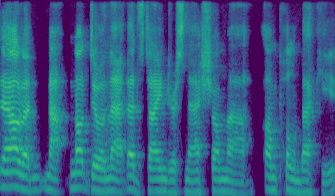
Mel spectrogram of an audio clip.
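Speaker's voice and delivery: ordinary talk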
